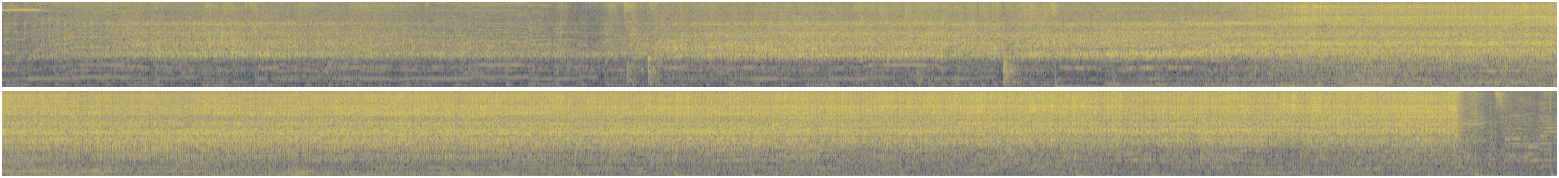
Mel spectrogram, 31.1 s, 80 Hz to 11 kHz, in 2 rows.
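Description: Background music over a homemade brushless motor driving an 8 mm drill bit: a whine rises as the motor speeds up, then from about halfway in the bit bores into wood with a louder, steady drilling noise.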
